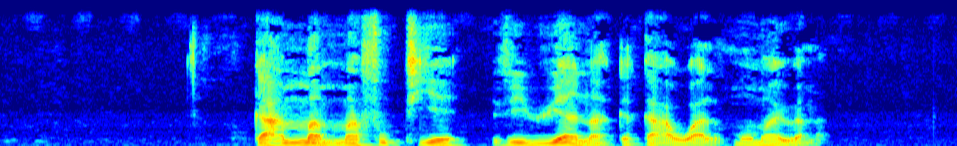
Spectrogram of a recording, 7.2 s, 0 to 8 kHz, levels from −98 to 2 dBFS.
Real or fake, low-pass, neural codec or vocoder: real; 7.2 kHz; none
